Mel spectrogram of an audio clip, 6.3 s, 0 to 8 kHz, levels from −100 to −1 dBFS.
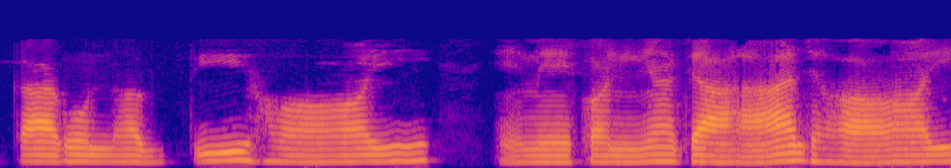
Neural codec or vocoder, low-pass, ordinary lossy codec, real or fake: none; 7.2 kHz; AAC, 16 kbps; real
